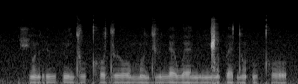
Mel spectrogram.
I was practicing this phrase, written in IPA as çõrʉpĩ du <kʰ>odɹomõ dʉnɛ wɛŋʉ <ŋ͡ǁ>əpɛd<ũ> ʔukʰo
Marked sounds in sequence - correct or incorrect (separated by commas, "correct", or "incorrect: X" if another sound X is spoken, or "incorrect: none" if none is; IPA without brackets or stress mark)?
correct, correct, incorrect: õ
